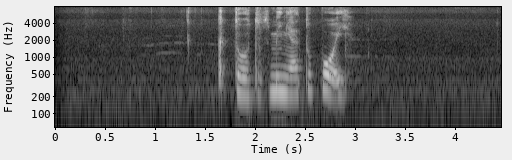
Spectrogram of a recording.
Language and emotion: Russian, angry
